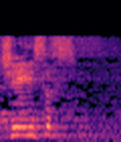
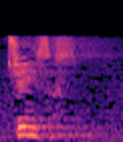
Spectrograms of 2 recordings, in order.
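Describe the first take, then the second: First: It is said quietly and doubtfully. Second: It is said quietly and doubtfully.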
